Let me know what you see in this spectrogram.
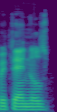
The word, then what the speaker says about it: McDaniel: It's under Mike McDaniel's brain dead interview. I think he's on crack cocaine. You'll see it. – I also need you guys to pronounce his name correctly. There's no S.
